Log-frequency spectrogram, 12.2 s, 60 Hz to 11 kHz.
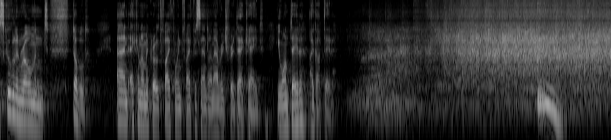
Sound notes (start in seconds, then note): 7.0 audience laughing; 9.0 audience applauding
